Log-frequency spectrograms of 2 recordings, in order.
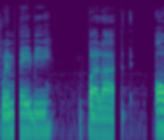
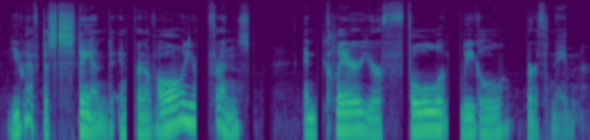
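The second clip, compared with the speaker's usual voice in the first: hushed whispering. A character leans in real close to another character, whispering. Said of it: "and whisper".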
